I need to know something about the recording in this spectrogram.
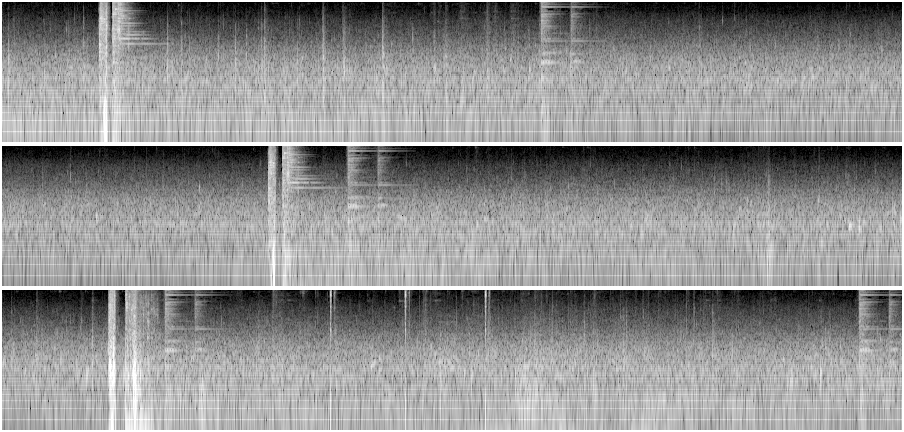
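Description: Soft game menu clicks and chimes sound now and then.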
